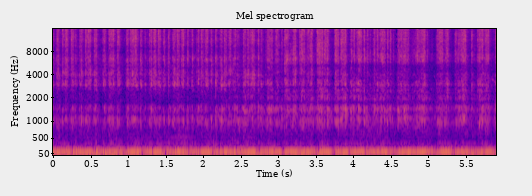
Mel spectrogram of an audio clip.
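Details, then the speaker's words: Newly installed 4.6 3V Ford V8 after engine swap, oil cooler removed for filter clearance, no leaks: steady deep burble with even low pulse and no knocks or ticks, running smoothly. "So, anywho, then get the hood on it and do a little more driving and see how it goes from here. But so far, it's good."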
